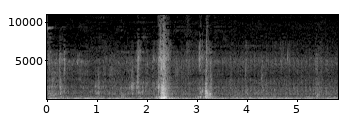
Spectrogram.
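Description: Diesel engine of an automated side-loading garbage truck running steadily at low speed as the truck creeps up to the bins. A loud short clank about two seconds in, and a smaller one about a second later.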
